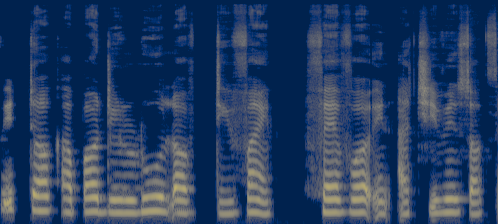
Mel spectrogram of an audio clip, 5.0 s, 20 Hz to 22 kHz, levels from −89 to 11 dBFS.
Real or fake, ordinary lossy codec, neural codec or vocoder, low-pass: real; none; none; none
